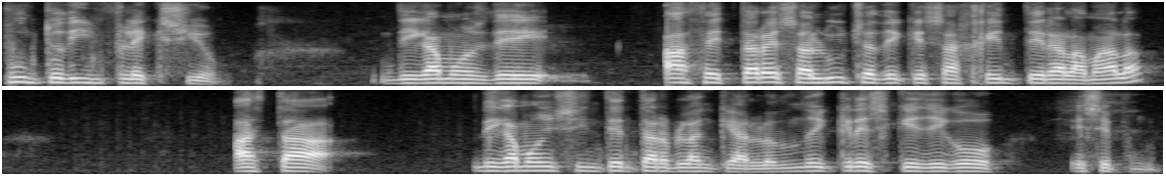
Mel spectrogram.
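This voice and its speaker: A fairly high-pitched man speaks fairly slowly, with fairly even intonation and long, frequent pauses. The sound is dry with no echo over a quiet background. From Spain. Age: 30s. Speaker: podcast host. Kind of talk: interview. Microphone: headset.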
